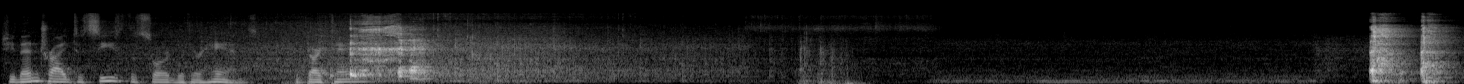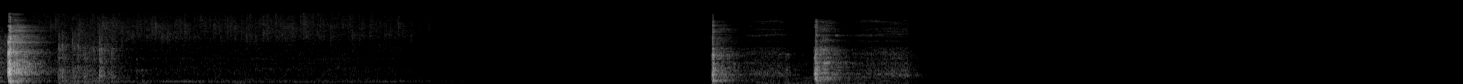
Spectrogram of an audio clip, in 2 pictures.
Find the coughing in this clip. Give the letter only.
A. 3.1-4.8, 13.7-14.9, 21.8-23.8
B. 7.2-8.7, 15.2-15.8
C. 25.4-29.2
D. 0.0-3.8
A.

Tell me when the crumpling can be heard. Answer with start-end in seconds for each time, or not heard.
7.2-8.7, 15.2-15.8.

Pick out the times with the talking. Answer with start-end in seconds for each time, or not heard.
0.0-3.8.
